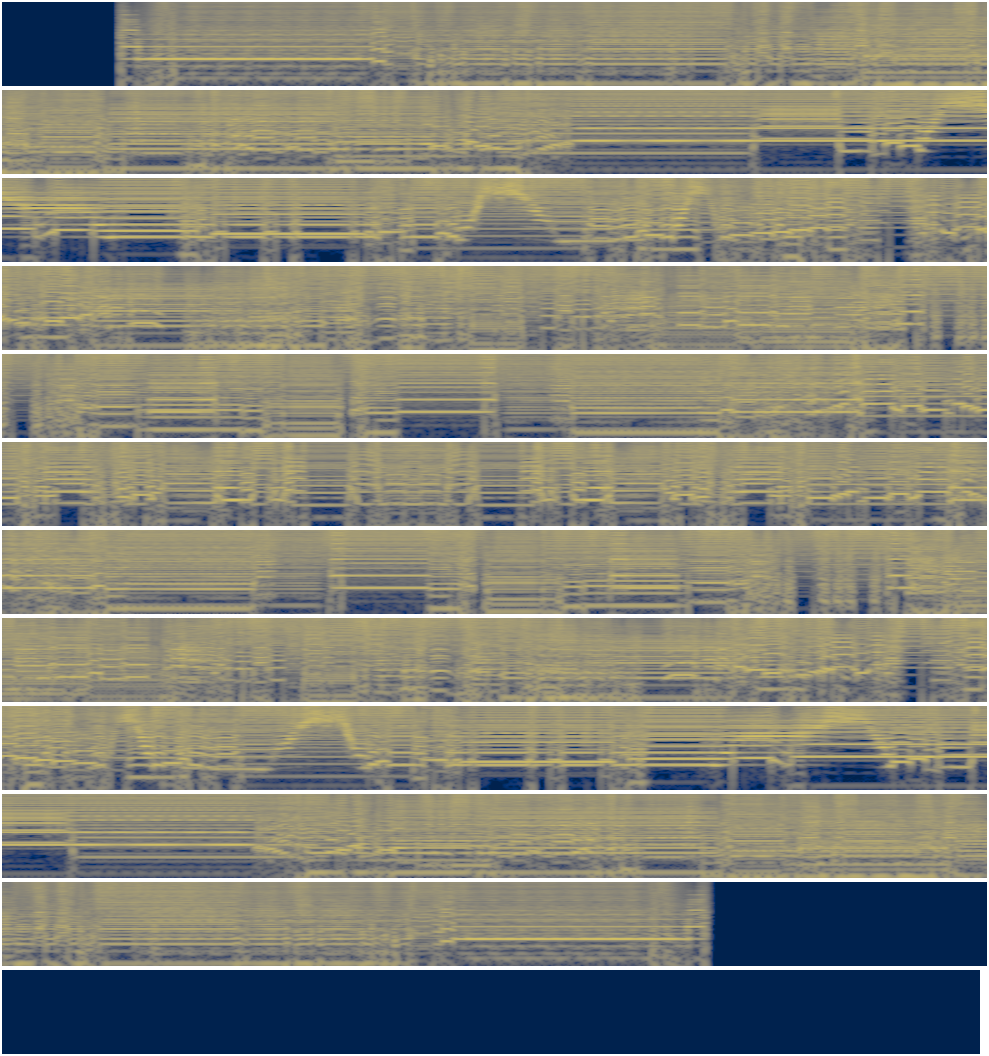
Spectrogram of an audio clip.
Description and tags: Z Drop Out: Retrograde Counterpoint
Emulation of a distorted electric guitar, in full glitch mode, generated in Zebra. One channel provides a retrograde counterpoint to the other.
